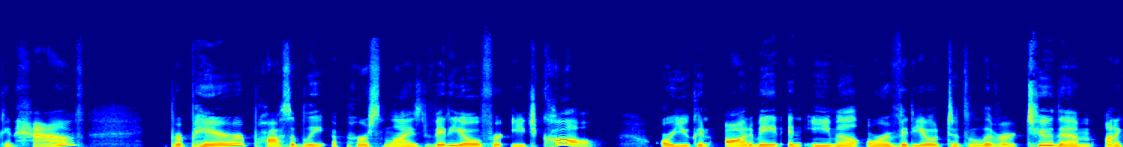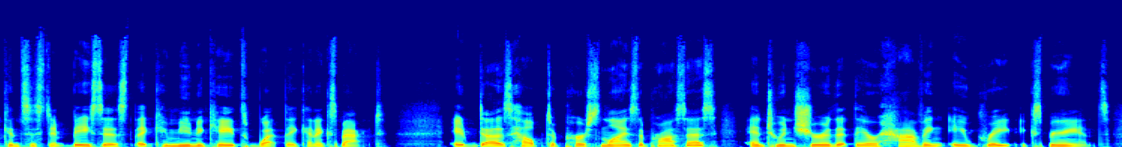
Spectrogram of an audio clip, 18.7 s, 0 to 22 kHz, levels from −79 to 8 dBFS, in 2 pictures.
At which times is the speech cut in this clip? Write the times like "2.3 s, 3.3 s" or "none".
13.3 s, 17.4 s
